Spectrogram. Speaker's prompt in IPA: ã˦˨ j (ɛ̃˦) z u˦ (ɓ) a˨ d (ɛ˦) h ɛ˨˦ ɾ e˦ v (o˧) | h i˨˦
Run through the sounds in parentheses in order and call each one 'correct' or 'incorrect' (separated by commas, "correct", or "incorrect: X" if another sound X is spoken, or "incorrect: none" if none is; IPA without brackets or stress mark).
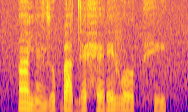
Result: incorrect: ɛ̃˨, correct, correct, correct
